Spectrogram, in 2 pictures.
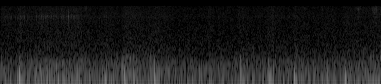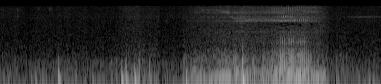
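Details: Quiet sleep breathing with soft snuffles, then a louder rattling snore on inhalation; snoring.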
